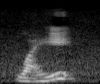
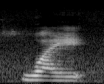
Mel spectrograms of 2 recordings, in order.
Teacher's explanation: the 喂 has to be in second tone when you answer the phone.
